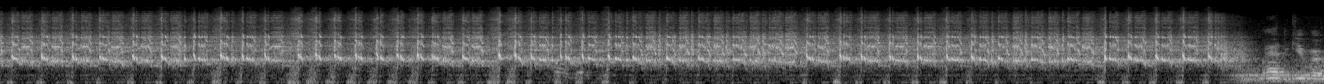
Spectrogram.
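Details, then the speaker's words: Abandoned 1984 Honda Saber VF700S V4, cold first start after long storage on a gas bottle: fast, fairly steady firing pulses with some unevenness, then it cuts out; exhaust full of water, still burning off water and oil, smoking. "i don't sound pretty good when it cranked up still gotta burn all that water and oil and whatever it is so so she's a smoker"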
